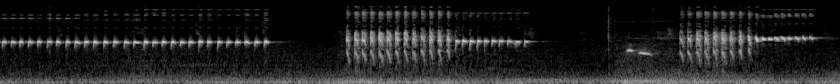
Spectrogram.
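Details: Energetic gacor singing of an ashy drongo: a run of even, rapid piping notes, then two bursts of harsh buzzy chatter sliding into quick pipes, with a brief soft chirp between them.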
